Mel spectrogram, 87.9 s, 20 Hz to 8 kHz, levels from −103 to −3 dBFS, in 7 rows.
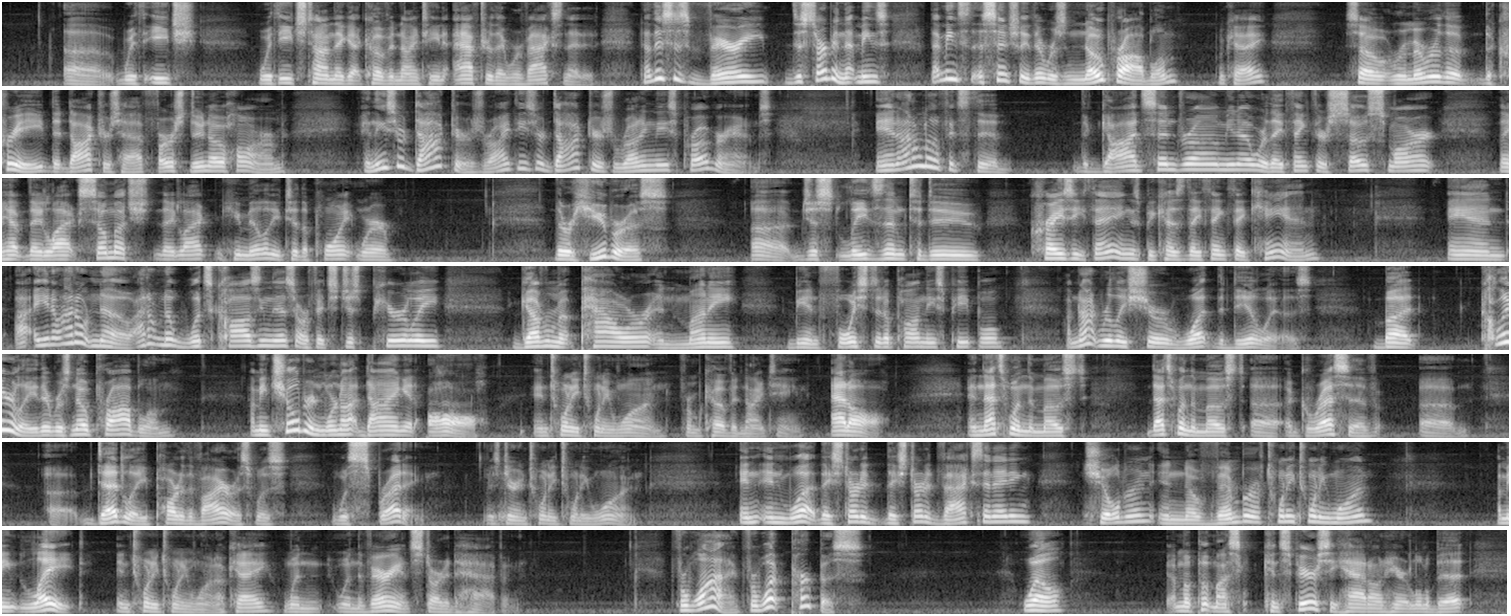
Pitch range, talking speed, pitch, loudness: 125-170 Hz, 150 wpm, 145 Hz, -18 LUFS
